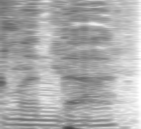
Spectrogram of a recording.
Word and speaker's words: Glinda: Glinda, she's just Glenda. Don't give her that extra syllable.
